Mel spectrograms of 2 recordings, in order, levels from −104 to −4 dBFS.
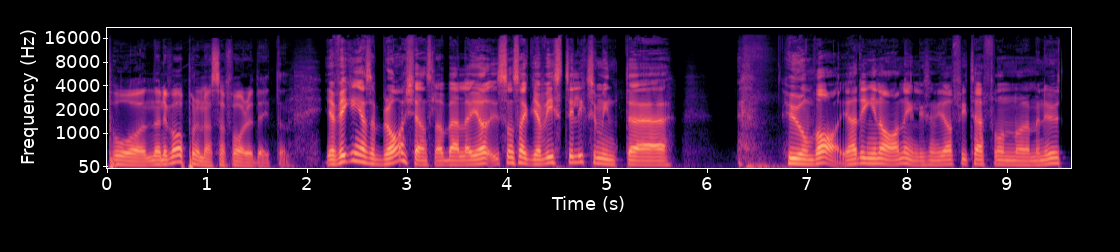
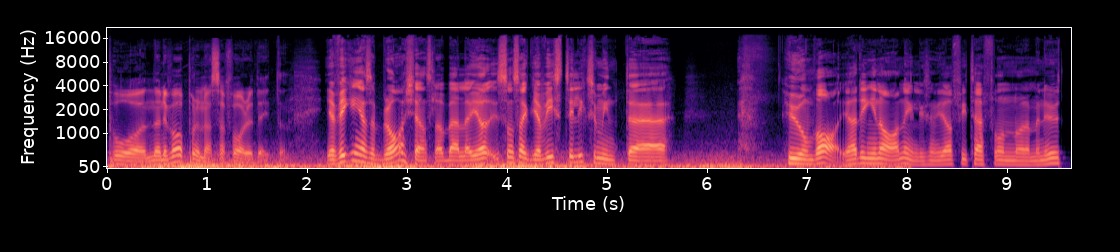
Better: first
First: none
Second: wind noise on the microphone; occasional gusts; until 8 s; 25 dB below the speech

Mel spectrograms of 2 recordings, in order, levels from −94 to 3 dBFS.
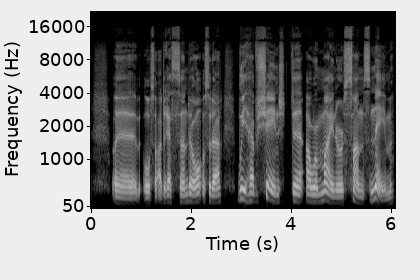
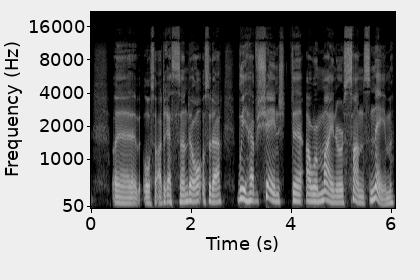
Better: second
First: thin; very; fading below 350 Hz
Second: none

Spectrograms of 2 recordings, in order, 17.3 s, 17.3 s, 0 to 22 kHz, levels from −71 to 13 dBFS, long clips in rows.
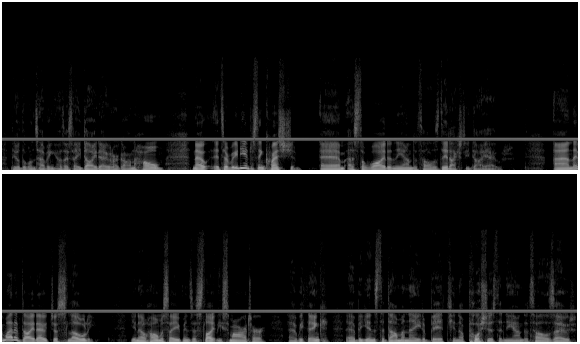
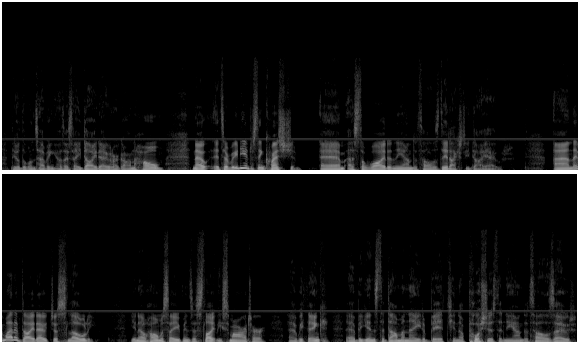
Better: second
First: high-pitched whine; loud; throughout; 4 kHz, 8 dB below the speech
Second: high-pitched whine; faint; throughout; 4 kHz, 25 dB below the speech

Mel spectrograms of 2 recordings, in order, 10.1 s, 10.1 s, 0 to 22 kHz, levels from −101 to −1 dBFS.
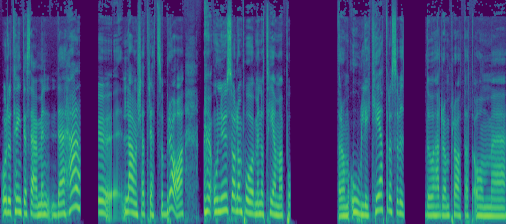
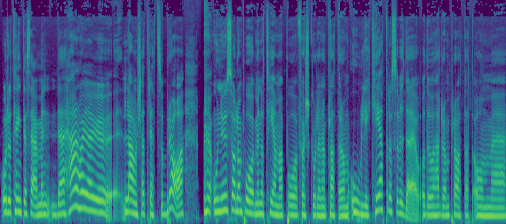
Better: second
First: audio cutting out; at 1.5 s, at 6 s for 1 s and at 8 s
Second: none

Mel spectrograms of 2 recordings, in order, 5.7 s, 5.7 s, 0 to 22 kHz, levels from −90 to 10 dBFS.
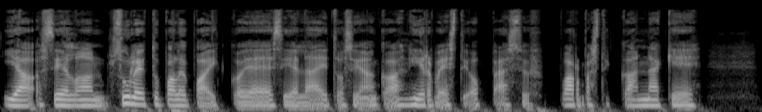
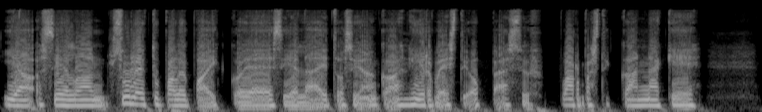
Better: first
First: none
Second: distortion; heavy; 17% of the sound clipped

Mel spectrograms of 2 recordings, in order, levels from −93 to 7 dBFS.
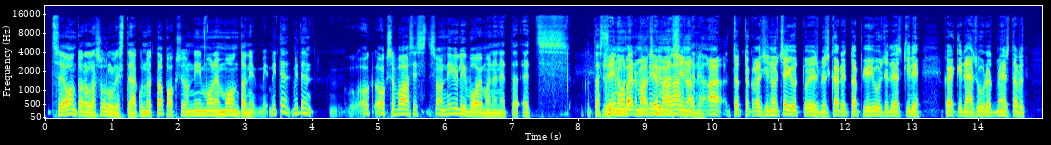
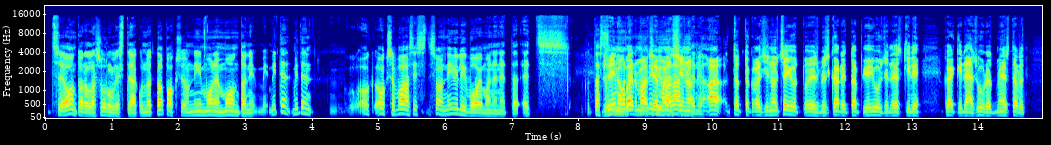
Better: first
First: none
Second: thin; somewhat; fading below 500 Hz

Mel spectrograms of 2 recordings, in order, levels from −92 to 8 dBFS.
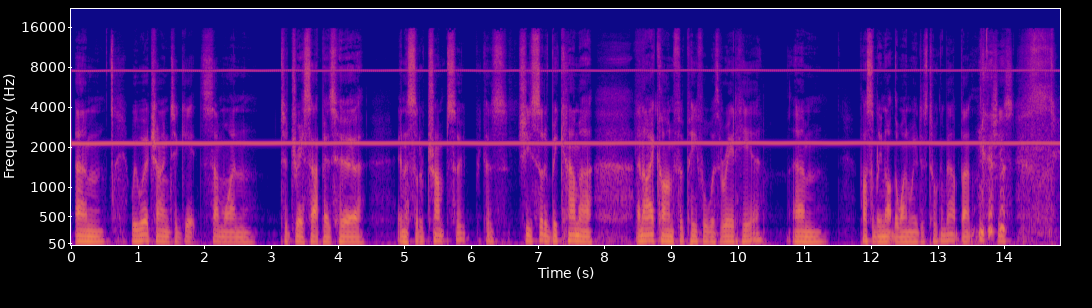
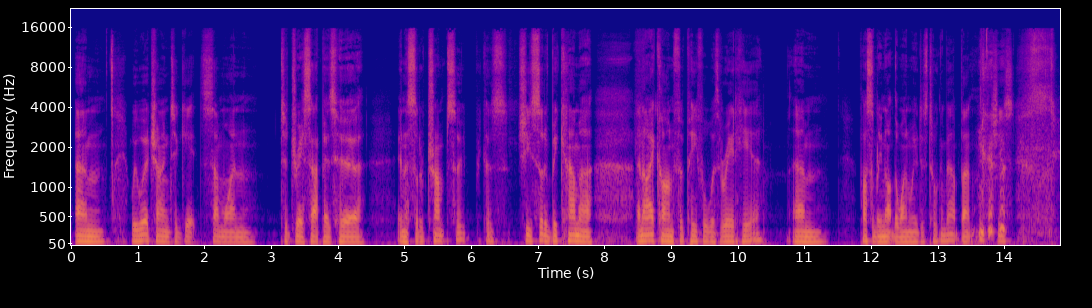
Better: second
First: high-pitched whine; loud; throughout; 2 kHz, 6 dB below the speech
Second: none

